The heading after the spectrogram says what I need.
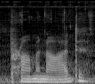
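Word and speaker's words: promenade: pronounce their names good I did consult with my French friend and it is prominade prominade okay unless you're trying to get it to rhyme with lemonade right like the emphasis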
